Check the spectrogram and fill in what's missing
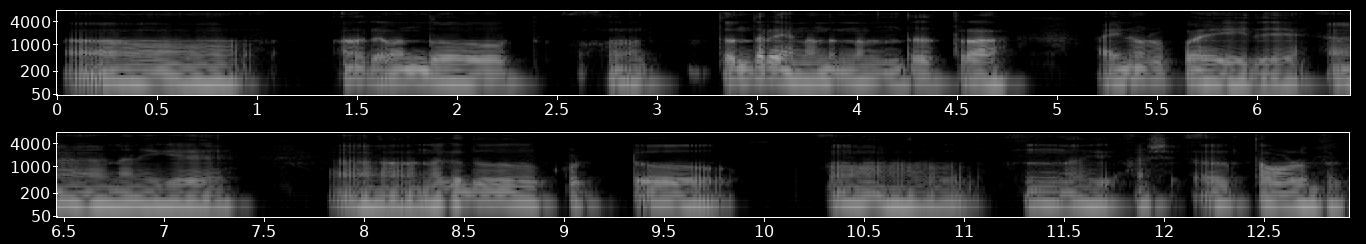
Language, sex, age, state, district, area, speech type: Kannada, male, 45-60, Karnataka, Shimoga, rural, spontaneous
